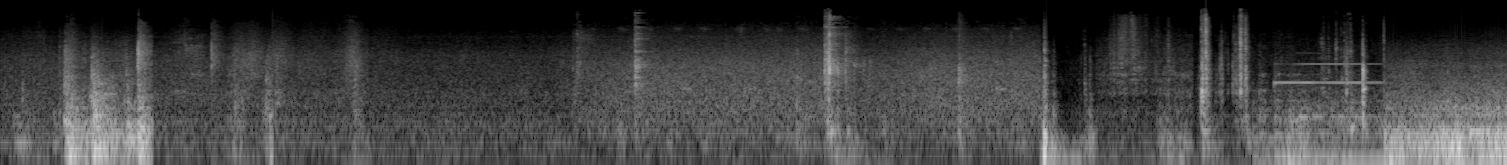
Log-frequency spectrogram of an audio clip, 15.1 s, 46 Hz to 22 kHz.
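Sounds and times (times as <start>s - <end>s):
steady rain falling: 1.6s - 10.4s
low car rumble: 12.5s - 15.0s
car warning chime: 12.7s - 13.9s.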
